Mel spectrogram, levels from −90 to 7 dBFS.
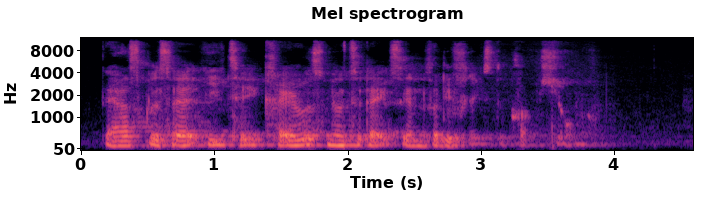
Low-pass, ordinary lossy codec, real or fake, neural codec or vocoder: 10.8 kHz; MP3, 96 kbps; fake; codec, 44.1 kHz, 7.8 kbps, DAC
